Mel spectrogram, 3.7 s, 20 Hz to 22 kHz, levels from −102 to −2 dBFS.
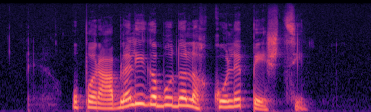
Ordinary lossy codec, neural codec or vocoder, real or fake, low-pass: none; none; real; 19.8 kHz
